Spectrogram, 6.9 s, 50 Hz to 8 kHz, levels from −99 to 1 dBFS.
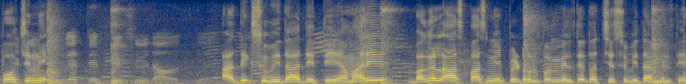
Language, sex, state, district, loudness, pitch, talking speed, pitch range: Hindi, male, Bihar, Kishanganj, -13 LUFS, 165 Hz, 150 wpm, 145-175 Hz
